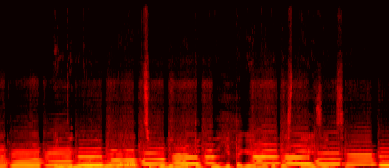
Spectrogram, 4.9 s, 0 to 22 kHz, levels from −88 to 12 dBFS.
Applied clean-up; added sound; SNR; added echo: none; Wind instrument, woodwind instrument; -3 dB; none.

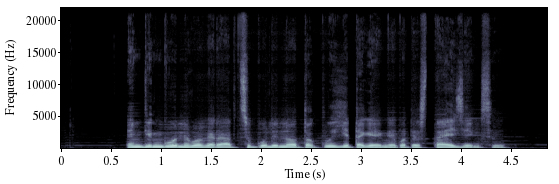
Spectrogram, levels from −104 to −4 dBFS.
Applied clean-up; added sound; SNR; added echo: neural mask model DeepFilterNet 3.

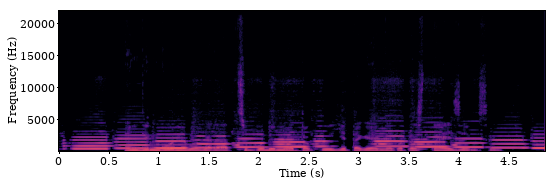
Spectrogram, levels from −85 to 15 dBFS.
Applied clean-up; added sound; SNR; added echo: classical method spectral subtraction.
